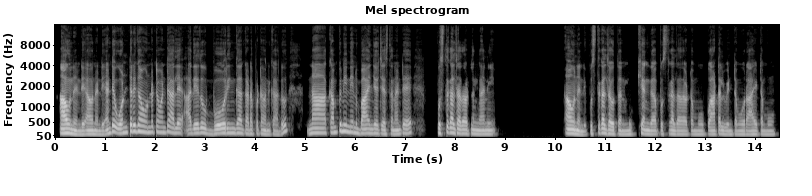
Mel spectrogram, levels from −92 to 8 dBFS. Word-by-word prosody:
అవునండి. 120 -7 +6
అవునండి. 110 -2 +1
అంటే 170 +7 +2
ఒంటరిగా 195 +6 +2
ఉండటం 175 +1 -3
అంటే 170 +3 -3
అలే 150 -1 0 0.2
అదేదో 145 +3 +1 0.2
బోరింగ్‌గా 150 +2 +2
గడపటం 125 0 -3
అని 110 - -5
కాదు. 105 - -3 0.6
నా 155 - +4 0.3
కంపెనీ 175 +6 +1
నేను 160 -4 -1
బా 140 - +6
ఎంజాయ్ 135 -1 -2
చేస్తాను. 120 0 -2
అంటే 135 +2 -2 0.6
పుస్తకాలు 155 +2 +1
చదవటం 125 -1 +1
గాని 115 0 0 1.5
అవునండి. 115 -7 +4
పుస్తకాలు 145 +4 0
చదువుతాను 115 -2 +1
ముఖ్యంగా 115 +1 -1
పుస్తకాలు 115 0 -3
చదవటము, 110 0 -3 0.2
పాటలు 110 +1 0
వింటము, 110 0 -4
రాయటము, 105 0 -3
125 Hz, 130 wpm, -20 LUFS, 110-150 Hz, 1.5 s, అవునండి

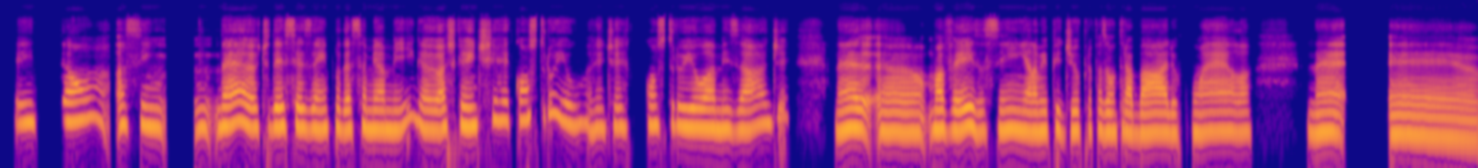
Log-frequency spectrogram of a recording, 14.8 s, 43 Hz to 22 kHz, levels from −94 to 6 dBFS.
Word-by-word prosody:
Então, 245 +2 -1
assim, 210 -2 -1 0.3
n 195 +2 -4
né, 215 +3 +4
eu 200 - +1
te 195 - -12
dei 205 +1 +5
esse 210 +1 0
exemplo 195 0 0
dessa 185 +2 -1
minha 185 -1 +2
amiga, 195 +6 -1
eu 185 -1 +1
acho 190 +2 +1
que - - 0
a - - +4
gente 210 +6 0
reconstruiu, 255 -1 -3
a 190 - -6
gente 195 +2 -5
reconstruiu 205 0 -1
a 195 - +5
amizade, 190 +6 -1 0.4
né? 190 +1 +4
Eh - - -7
hã, 170 -1 +1
uma 185 +2 +5
vez, 185 +2 +4
assim, 180 +2 -1
ela 170 0 +2
me 175 +1 0
pediu 175 -1 -2
para 180 - -9
fazer 175 -1 -2
um 170 - +1
trabalho 165 -1 +2
com 165 -1 -2
ela, 175 0 -1 0.6
né, 170 0 +1 0.5
eh, 145 -4 0
190 Hz, 160 wpm, -23 LUFS, 170-210 Hz, 0.6 s, dei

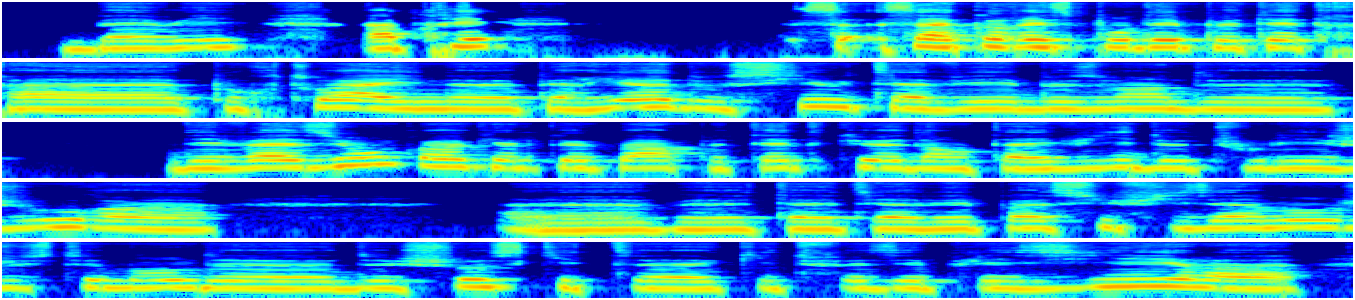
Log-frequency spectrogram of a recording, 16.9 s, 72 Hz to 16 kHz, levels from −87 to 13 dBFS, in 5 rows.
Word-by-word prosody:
Beh 185 +2 -1
oui. 210 +3 -3 0.3
Après, 185 +5 +6 0.8
ç 445 +3 +1
ça 220 -3 +8
correspondait 210 -1 +5
peut-être 200 -2 -2
à, 170 -1 +2
pour 170 -1 -10
toi, 210 -1 +2
à 195 - +8
une 180 -1 0
période 195 +4 +1
aussi 185 +6 -3
où 220 - +1
tu 200 -2 -7
avais 180 0 0
besoin 180 +1 -2
de 170 -1 -2 0.5
d'évasion, 205 +8 +3
quoi, 230 -4 +2
quelque 200 -2 -4
part? 195 +1 -2
Peut-être 195 +2 -6
que 200 -1 -1
dans 185 -1 -3
ta 180 -1 +1
vie 195 +4 -5
de 195 +1 -3
tous 190 +1 -11
les 185 0 -3
jours, 200 +2 -1
heu 175 -3 +1 0.8
heu, 160 0 -1
beh 170 0 -2
tu 180 - -2
a 175 - +2
tu 175 +2 -4
avais 175 0 +1
pas 190 +1 0
suffisamment 195 +1 -2
justement 200 +1 -4
de 185 -2 -1
de 185 +2 -3
choses 215 +3 +1
qui 200 -3 -7
te 180 -2 -2
qui 180 +1 -10
te - - -12
faisaient 190 0 -5
plaisir, 200 +5 0
heu, 180 -1 +2
190 Hz, 185 wpm, -23 LUFS, 180-205 Hz, 0.8 s, ça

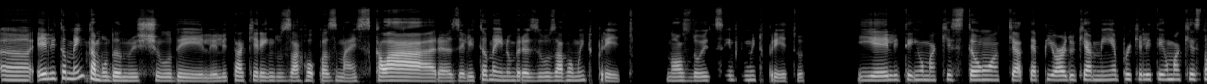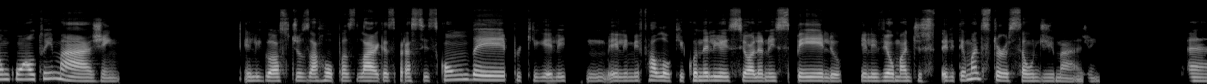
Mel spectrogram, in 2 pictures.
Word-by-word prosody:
hã, 200 -2 +2
ele 250 +5 +5
também 290 +6 +2
tá 265 - +7
mudando 185 -4 +2
o - - -2
estilo 175 0 -1
dele. 155 -3 -1
Ele 170 +2 -3
tá 190 -1 0
querendo 180 -1 -2
usar 175 0 -1
roupas 170 -1 -2
mais 165 -2 -6
claras, 170 -3 +7
ele 175 +2 -1
também 210 -3 0
no 185 - -4
Brasil 180 -1 0
usava 185 +1 0
muito 195 +2 -7
preto. 150 -4 -4 0.3
Nós 175 -1 -2
2 180 +1 -3
sempre 210 -1 -11
muito 205 0 -8
preto 160 0 -5 0.5
e 195 - -4
ele 200 +3 +3
tem 210 +1 -3
uma 205 -1 -3
questão 215 0 +1
aqui 205 - -4
até 205 - +1
pior 205 0 +2
do 215 - -2
que 220 - -1
a 215 - +6
minha 210 +1 -4
porque 235 +1 -2
ele 230 - 0
tem 230 0 0
uma 230 0 -1
questão 235 0 -1
com 235 0 0
autoimagem. 175 - +1 1.2
Ele 175 +1 -4
gosta 170 -1 +1
de 180 - -4
usar 175 -1 0
roupas 170 -1 -3
largas 170 0 +2
para 180 -2 -2
se 175 +1 -7
esconder 205 +1 +1
porque 175 -2 -12
ele 170 +1 -4 0.2
ele 170 +1 -5
me 175 +1 -6
falou 185 -4 0
que 170 - -9
quando 185 +2 0
ele 185 -1 +2
se 180 - -1
olha 165 0 +3
no 175 - -4
espelho 175 -2 0 0.2
ele 170 0 -2
vê 175 +1 +2
uma 170 0 0
ele 170 - -7
dist 160 0 -7 0.2
tem 195 - -3
uma 265 +3 +1
distorção 170 -8 -2
de 160 0 -9
imagem. 145 - -9 0.9
É, 170 - -2
180 Hz, 195 wpm, -24 LUFS, 170-205 Hz, 1.2 s, tá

